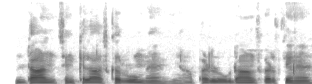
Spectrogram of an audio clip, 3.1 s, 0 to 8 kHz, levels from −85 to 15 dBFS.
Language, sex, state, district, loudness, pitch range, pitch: Hindi, male, Uttar Pradesh, Budaun, -22 LUFS, 105-115 Hz, 110 Hz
